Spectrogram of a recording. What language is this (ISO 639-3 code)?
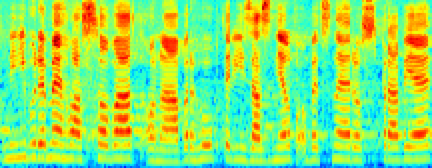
ces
